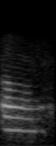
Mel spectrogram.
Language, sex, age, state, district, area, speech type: Bodo, female, 30-45, Assam, Kokrajhar, rural, conversation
